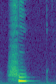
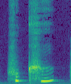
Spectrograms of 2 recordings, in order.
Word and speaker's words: hook: 이 중에서 이 후크, 후크라고 많이들 말씀을 해보셨을 텐데, 영어 단어 H-O-O-K 이거잖아요. 그죠? H-O-O-K 발음을 영어식으로 정확히 한번 해보세요. 훅 아니고, 후크 아니고, 바로 훅 이겁니다. 훅 들어오는 거 아니고요. 후크 아니고요. 훅 이렇게 하신다고요. 끝부분에 크, 크, 크 이렇게 끝난다는 거.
